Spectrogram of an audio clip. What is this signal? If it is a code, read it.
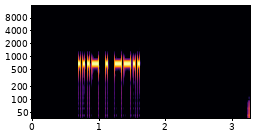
Morse code, heard as a keyed tone, about 36 wpm, 700 Hz. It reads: VEZ
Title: USA Call Sign Postfixes - 3 Letters 35wpm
